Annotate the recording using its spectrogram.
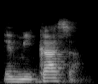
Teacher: la expresión en y mi no tienen tono por lo tanto se une todo de la la parte fonética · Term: proclítico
